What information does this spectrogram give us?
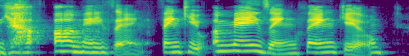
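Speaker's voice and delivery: slow, heavy, laid-on-thick sarcastic delivery. Retelling a driver's radio reply to the engineer: imitating heavy sarcasm. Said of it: "It was heavy with sarcasm".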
